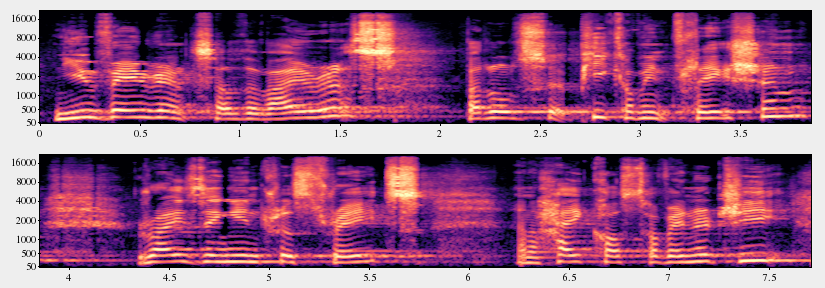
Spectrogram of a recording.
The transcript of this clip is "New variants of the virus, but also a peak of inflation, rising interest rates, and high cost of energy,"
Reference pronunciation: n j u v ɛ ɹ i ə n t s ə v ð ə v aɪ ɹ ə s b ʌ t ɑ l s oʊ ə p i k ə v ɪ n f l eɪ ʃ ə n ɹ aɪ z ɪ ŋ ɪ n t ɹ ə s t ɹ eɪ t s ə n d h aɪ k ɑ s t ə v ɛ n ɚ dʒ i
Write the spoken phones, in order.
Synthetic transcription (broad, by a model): n j u v ɛ ɹ i ə n t s ə v ð ə v aɪ ɹ ə s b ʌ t ɑ l s oʊ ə p i k ə v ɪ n f l eɪ ʃ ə n ɹ aɪ z ɪ ŋ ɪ n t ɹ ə s t ɹ eɪ t s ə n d h aɪ k ɑ s t ə v ɛ n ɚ dʒ i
